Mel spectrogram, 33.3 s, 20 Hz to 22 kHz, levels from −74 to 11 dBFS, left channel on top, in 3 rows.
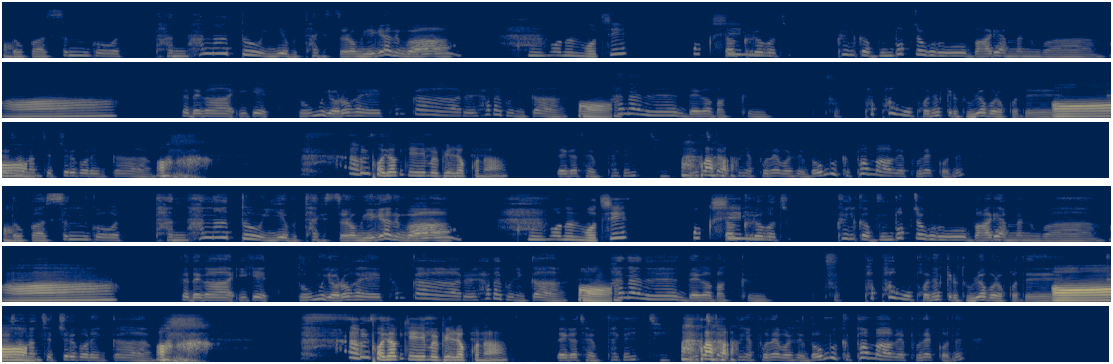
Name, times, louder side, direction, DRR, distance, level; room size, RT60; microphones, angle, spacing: voice 1, 0.1-1.2 1.5-4.5 5.0-5.5 7.2-7.9 8.3-11.0 12.9-13.8 14.0-16.7 17.2-18.8 19.3-21.7 22.1-23.8 25.2-26.1 26.4-26.7 27.7-32.0, right 3 dB, 80° right, 4.3 m, -35 dB
voice 2, 4.1-4.5 5.3-6.2 7.1-7.6 11.1-12.2 16.9-17.2 21.6-22.5 23.7-24.3 25.5-27.2 29.0-29.4, right 7 dB, 55° right, 0.3 m, -24 dB
head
